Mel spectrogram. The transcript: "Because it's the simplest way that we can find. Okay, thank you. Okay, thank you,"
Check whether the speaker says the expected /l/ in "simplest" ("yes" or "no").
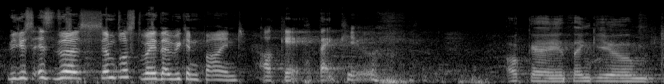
yes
